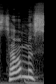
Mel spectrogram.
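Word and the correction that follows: Tomáš: Satoransky, Tomas Satoransky, excuse me, let me say his name correctly.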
